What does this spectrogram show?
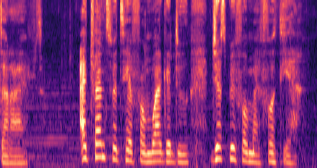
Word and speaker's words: Uagadou: Do you guys see how that's spelled? Uagadou, and it's pronounced Wagadu.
